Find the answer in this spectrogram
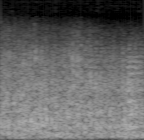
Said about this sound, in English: And there's the lightning again.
